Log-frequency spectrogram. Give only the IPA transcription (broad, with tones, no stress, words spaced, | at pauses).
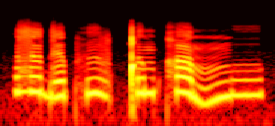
zɐ˥˩dɛ˥˩pʰʉ˥˩v ǃə˦mqʰɐ˥˩mːu˦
